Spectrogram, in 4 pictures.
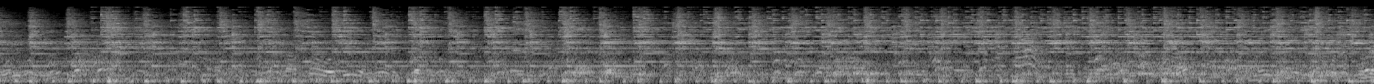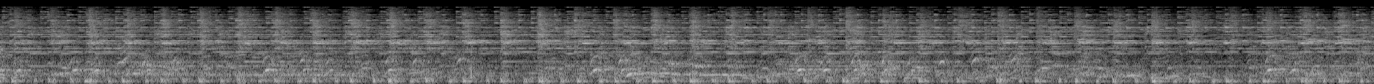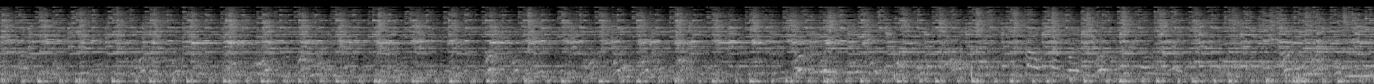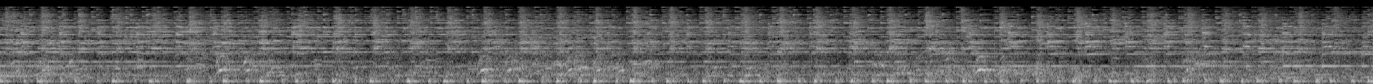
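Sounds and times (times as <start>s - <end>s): temple bells ringing rapidly: 0.0s - 54.9s
voices: 0.0s - 54.9s.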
